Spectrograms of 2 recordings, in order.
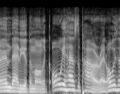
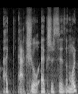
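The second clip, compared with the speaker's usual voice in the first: ordinary talk, nothing marked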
